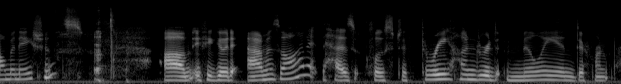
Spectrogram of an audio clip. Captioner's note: laugh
